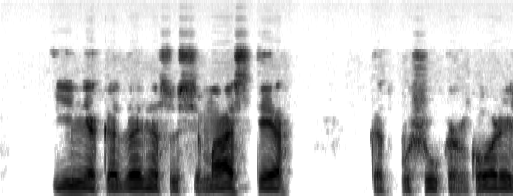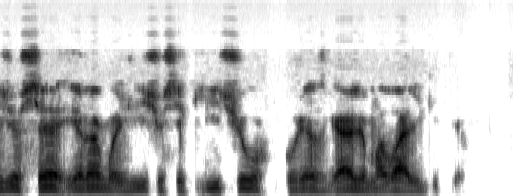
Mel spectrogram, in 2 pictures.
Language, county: Lithuanian, Marijampolė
